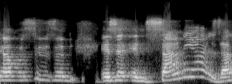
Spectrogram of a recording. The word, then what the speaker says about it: Insania: Is it Insania? Is that how it's pronounced? Insania.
